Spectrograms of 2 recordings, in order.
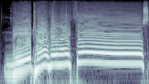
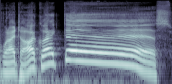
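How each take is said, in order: First: Loud, slow, drawn-out and higher; slow loud call; very loud demo. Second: Raised and drawn out, a notch below full volume; slow raised voice; moderately loud demo. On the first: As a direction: belt it out at full volume so the meter peaks. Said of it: "that should red bar". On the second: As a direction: talk up loud but steady, not yelling. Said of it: "but not, like". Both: Shown as a demonstration.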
